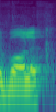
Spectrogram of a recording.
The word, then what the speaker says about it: walk: And L is silent before key in the word, like walk, WALK, we don't say walk, we say walk.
